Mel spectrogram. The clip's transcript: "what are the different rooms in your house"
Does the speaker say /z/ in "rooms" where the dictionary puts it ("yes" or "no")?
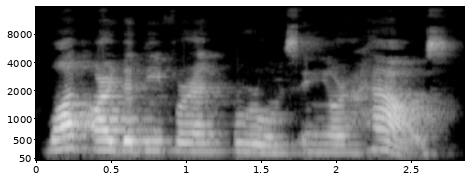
no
